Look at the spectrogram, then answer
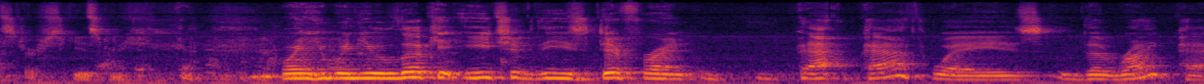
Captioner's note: laughter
